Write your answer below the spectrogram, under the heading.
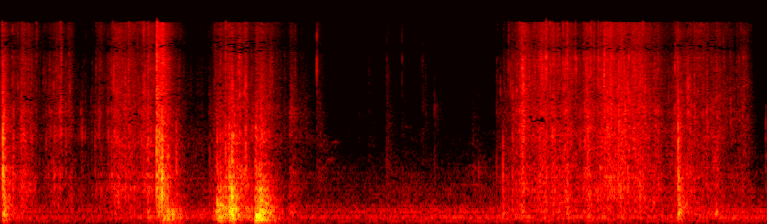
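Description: Packaging crinkling and crackling as an airsoft pistol is unwrapped: a few loud crackling bursts in the first three seconds, then a softer steady rustle with a sharp click near the end.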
